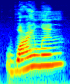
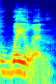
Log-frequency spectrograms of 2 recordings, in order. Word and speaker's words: Wylan: which is even worse, pronounced Wylan as Waylon.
